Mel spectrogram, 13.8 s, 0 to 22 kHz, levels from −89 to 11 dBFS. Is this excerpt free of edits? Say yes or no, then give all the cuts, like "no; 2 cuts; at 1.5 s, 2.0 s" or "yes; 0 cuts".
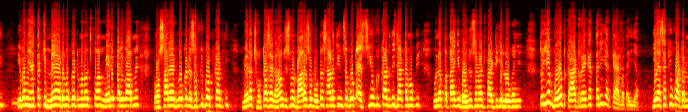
yes; 0 cuts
